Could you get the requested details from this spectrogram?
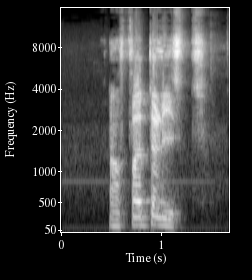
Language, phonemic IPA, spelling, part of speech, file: French, /fa.ta.list/, fataliste, noun, Fr-fataliste.ogg
- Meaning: fatalist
